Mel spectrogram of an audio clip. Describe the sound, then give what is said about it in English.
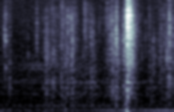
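A sheet of paper is turned: soft crinkling rustles build to one quick, crisp flap near the end, over a faint low hum with no talking. “All right, so fucking, I gotta turn my paper.”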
